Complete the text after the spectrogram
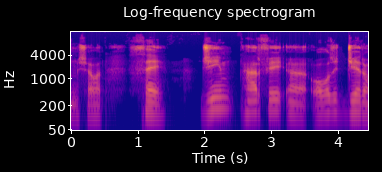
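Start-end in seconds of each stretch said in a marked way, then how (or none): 0.9-1.1 "س" said as th, tongue between the teeth; lisped th sound on "س"; interdental TH. Shown as a demonstration. Teacher showing learners the Arabic letter, interdental "س". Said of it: "زبان بین دو دندان تلفظ".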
